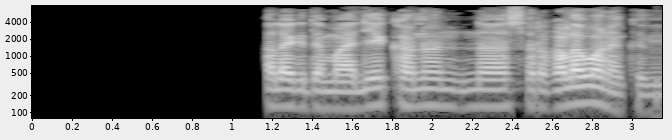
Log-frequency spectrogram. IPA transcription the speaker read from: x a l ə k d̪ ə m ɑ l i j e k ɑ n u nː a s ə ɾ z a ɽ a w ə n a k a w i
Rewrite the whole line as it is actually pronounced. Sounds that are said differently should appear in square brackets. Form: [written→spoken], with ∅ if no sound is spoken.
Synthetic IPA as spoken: x a l ə k d̪ ə m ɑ l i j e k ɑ n u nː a s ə ɾ [z→ɣ] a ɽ a w ə n a k a w i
